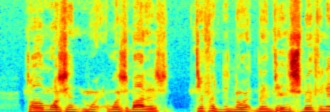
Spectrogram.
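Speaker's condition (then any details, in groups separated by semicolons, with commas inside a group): Head and neck cancer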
